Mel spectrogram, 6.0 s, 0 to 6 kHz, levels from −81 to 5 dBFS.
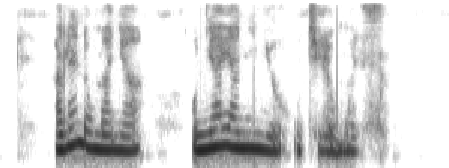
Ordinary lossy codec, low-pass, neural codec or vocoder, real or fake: AAC, 48 kbps; 5.4 kHz; codec, 44.1 kHz, 7.8 kbps, DAC; fake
